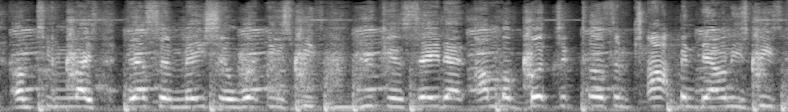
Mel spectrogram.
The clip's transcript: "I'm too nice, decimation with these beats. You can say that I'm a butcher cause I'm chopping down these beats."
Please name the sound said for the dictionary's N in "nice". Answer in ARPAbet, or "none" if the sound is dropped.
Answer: L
